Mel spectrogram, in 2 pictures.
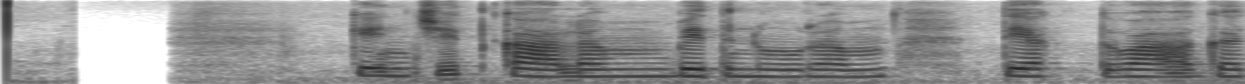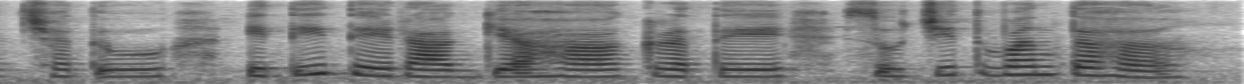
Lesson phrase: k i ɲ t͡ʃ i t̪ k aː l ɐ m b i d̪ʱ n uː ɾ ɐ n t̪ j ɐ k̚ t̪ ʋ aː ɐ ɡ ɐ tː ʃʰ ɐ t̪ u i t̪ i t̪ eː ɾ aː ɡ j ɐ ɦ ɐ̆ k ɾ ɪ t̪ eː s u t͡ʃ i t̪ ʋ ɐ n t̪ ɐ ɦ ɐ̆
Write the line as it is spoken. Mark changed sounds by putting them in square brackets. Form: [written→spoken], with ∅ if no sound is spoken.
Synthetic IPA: k i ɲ t͡ʃ i t̪ k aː l ɐ m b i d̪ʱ n uː ɾ ɐ [n→m] t̪ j ɐ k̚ t̪ ʋ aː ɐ ɡ ɐ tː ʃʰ ɐ t̪ u i t̪ i t̪ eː ɾ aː ɡ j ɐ ɦ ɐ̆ k ɾ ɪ t̪ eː s u t͡ʃ i t̪ ʋ ɐ n t̪ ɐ ɦ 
